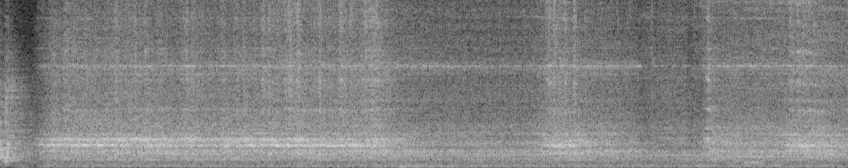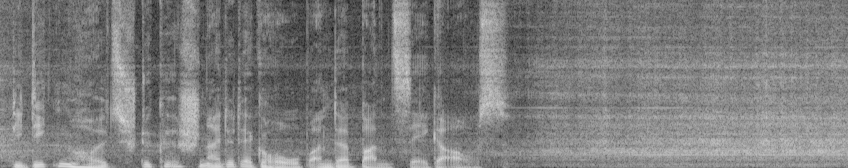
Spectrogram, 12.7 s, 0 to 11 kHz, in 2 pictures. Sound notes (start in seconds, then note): 1.3 sound of cutting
